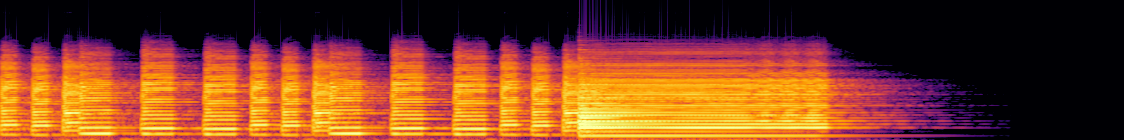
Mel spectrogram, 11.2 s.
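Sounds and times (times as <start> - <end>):
baritone saxophone: 0.0 - 8.7.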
